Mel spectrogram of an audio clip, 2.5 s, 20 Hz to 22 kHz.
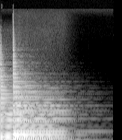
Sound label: F 5th F, down, chord; F5 arpeggiated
